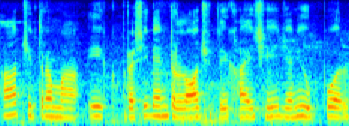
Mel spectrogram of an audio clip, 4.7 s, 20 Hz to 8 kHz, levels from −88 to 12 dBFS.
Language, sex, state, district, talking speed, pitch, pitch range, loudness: Gujarati, male, Gujarat, Gandhinagar, 115 wpm, 175 Hz, 165-185 Hz, -18 LUFS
